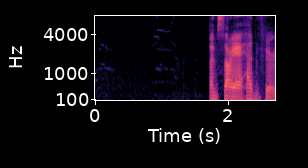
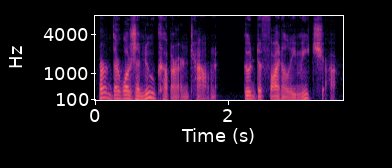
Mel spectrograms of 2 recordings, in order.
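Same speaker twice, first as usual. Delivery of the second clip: put-on Scottish old sailor; gruff sailor with Connery lilt; Sean Connery voice. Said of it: "this guy's gonna be Sean Connery".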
